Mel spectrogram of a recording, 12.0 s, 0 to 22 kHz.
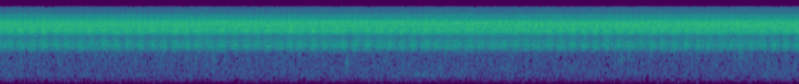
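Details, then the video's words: Continuous shrill buzzing of cicadas, a thick high hiss-like wall of sound throbbing with rapid regular pulses, even volume from start to end, nothing else audible. "Scintillating Cicadas 1 hour White Noise"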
